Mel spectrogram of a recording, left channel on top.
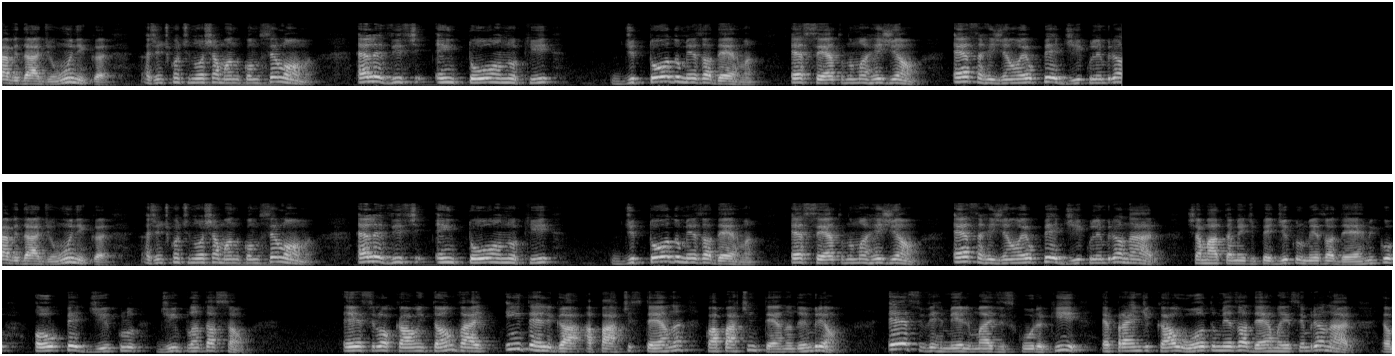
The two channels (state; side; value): drops out; left; at 11.2 s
